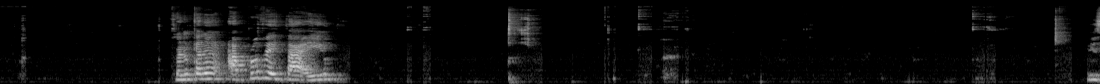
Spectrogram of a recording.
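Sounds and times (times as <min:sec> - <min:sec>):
person chewing food: 0:04.0 - 0:08.2.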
